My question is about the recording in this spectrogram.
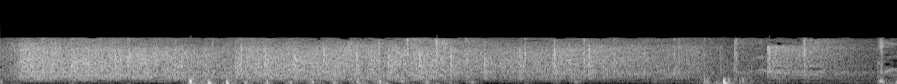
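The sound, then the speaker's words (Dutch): An audience applauds steadily to wish two people well, a dense wash of many hands clapping at an even, fairly loud level, with a few sharper individual claps standing out before it tapers slightly near the end. “Ik zou zeggen, geef ze een applaus en wens ze alle goeds toe.”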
